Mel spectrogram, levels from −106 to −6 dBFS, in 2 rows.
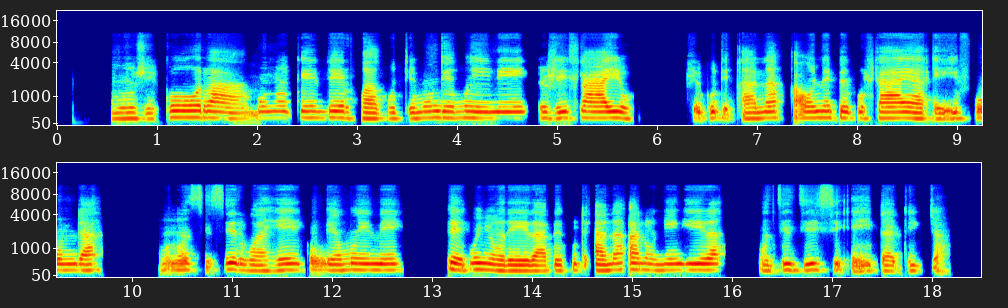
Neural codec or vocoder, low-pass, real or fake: codec, 32 kHz, 1.9 kbps, SNAC; 10.8 kHz; fake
